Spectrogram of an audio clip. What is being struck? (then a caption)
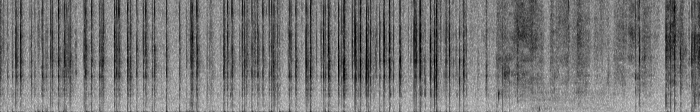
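Small plastic game controller. A small, hollow, black plastic Wii nunchuk held in both hands close to the microphone is tapped and scratched with fingernails. Rapid, dry clicking taps with a low hollow thump and bright edges fill the first five seconds. They give way to a quieter, softer fingernail scratch, then a few final taps.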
